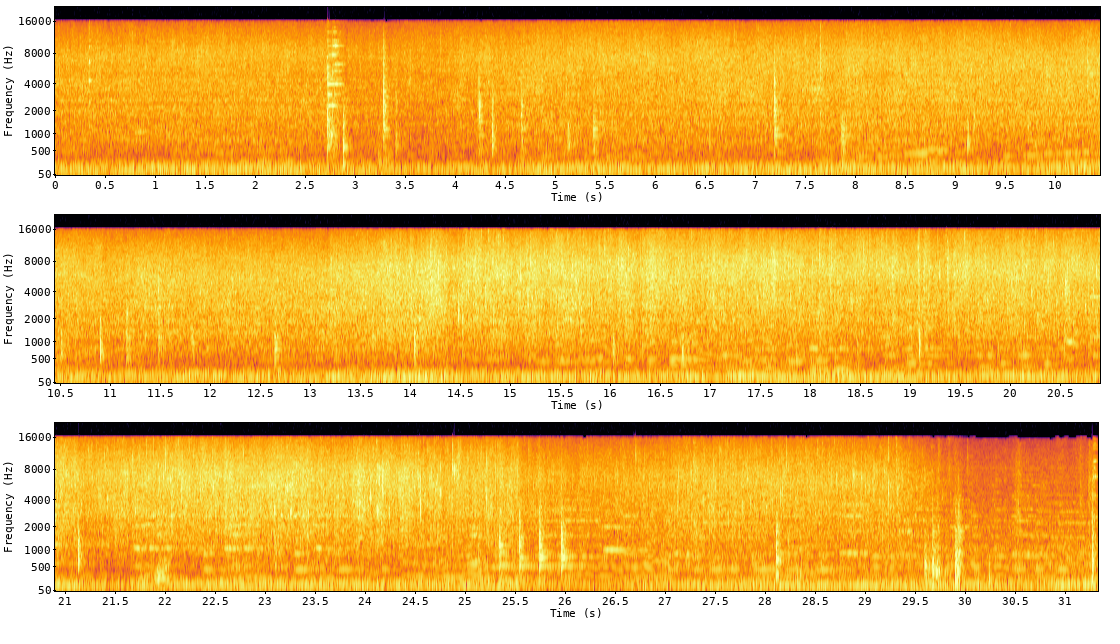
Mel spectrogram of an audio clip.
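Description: Sliced new potatoes and ground pork sizzling steadily in a frying pan in a soy-based sauce, with a wooden spatula stirring and now and then knocking against the pan. A few knocks near the end as a lid is set on the pan.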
